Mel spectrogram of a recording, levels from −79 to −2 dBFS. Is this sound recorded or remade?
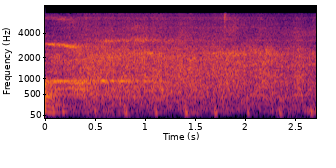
remade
